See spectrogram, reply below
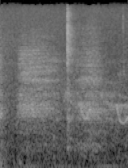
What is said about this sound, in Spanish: Y ahorita voy a tomar un momento para estornudar.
